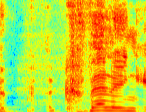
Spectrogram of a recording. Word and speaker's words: kvelling: And I think it might come from there, but because Q-U-E-L-L-E-N in German is pronounced kvelling, as kvell became, is, yes, indeed, it does come from there. And we couldn't pronounce it, so we decided K-V-E-L-L would be a little bit more self-explanatory, which I agree with.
